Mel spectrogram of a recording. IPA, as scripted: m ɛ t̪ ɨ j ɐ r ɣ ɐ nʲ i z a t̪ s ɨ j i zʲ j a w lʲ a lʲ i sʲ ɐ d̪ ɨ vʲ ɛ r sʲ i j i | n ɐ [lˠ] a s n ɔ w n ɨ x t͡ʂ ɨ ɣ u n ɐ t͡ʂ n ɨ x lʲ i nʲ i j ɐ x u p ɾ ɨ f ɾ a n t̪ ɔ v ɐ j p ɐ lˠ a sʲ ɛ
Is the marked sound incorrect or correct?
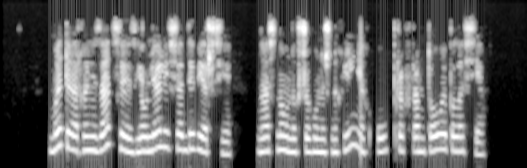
incorrect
